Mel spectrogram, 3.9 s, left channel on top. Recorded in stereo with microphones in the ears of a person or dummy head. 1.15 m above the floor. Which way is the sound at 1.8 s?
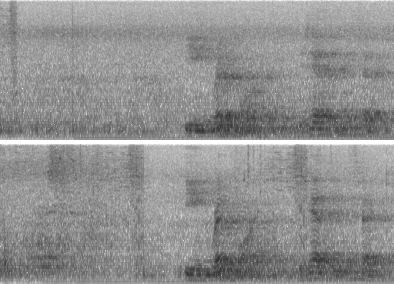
50° right (ahead or behind).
